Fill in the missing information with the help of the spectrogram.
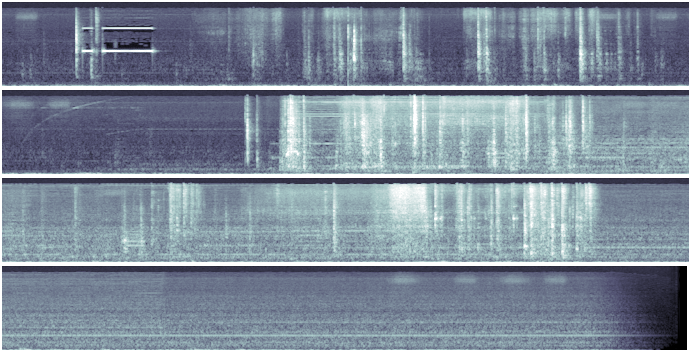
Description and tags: The office copier being used, but this time through the paper feed on top. You know, that compartment where you stick in several pages and then the machine eats them but spits them out because they taste like paper? Yeah that one.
